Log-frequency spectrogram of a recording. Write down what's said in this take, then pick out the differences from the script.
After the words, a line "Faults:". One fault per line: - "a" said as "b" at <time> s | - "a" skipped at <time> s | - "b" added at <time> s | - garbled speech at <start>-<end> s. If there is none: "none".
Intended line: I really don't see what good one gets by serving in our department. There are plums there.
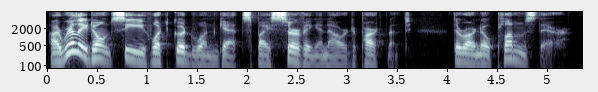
I really don't see what good one gets by serving in our department. There are no plums there.
Faults:
- "no" added at 4.3 s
